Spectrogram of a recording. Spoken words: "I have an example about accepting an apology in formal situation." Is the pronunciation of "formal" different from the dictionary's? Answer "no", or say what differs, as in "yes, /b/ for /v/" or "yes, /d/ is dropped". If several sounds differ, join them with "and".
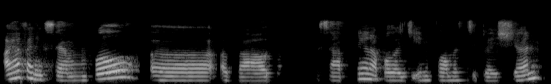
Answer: yes, /n/ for /l/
